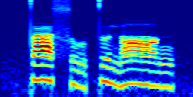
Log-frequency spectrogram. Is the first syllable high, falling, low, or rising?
high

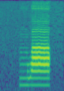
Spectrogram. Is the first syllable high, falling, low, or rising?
high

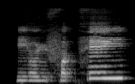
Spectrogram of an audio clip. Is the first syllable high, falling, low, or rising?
low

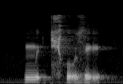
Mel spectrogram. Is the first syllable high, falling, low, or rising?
high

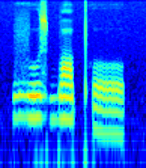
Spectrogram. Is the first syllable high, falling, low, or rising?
high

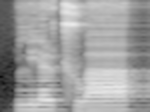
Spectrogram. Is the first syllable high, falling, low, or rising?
falling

